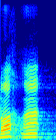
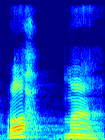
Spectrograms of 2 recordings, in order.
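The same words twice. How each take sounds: First: The lips close loosely on the m. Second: The lips close firmly before the m. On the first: The speaker calls it wrong. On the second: The speaker calls it right. "mimnya rapatkan dulu baru diucapkan"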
